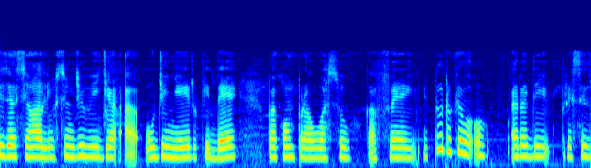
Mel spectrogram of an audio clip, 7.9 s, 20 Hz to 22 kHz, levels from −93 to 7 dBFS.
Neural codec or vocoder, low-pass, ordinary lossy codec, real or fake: autoencoder, 48 kHz, 128 numbers a frame, DAC-VAE, trained on Japanese speech; 7.2 kHz; Opus, 64 kbps; fake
